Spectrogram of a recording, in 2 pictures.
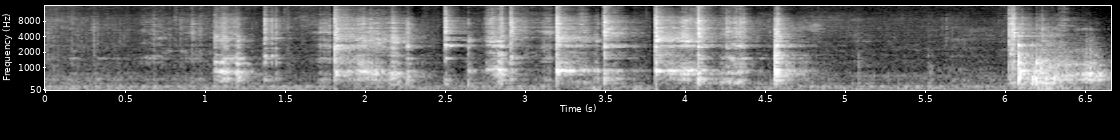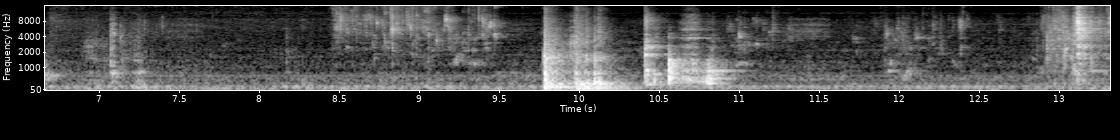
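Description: Boiled dried peas and their water poured from a metal pressure-cooker pot into an aluminium kadhai of masala gravy, with a run of metal clinks, scrapes and splashing in the first few seconds. Two louder knocks of metal on metal come about six and ten seconds in, over a faint steady hum.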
